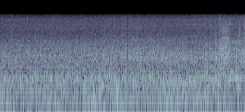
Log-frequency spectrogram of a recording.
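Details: Steady rain and a low rumble fill the air, with no animal calls standing out.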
